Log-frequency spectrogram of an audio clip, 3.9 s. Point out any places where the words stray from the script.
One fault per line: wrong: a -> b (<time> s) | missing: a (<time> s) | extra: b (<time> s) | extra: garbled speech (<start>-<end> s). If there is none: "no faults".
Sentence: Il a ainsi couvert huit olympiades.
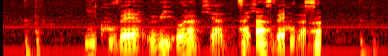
missing: a ainsi (1.0 s)
extra: garbled speech (2.4-3.2 s)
